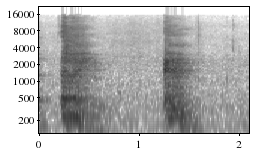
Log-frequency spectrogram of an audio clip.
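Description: A woman coughing twice, about a second apart.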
